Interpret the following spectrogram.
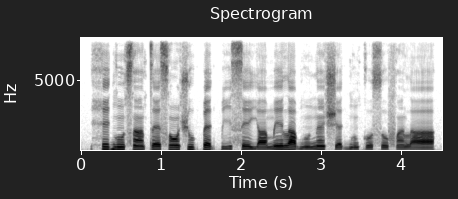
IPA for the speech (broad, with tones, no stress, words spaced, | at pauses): he˦ɡũ˦sã˧ tɛ˧sɔ̃˦ʃu˦k͡pɛ˦˨ k͡pi˨˦se˦˨ja˧ me˦la˦˨ bũ˨nɛ̃˧ ʃɛ˨ɡ͡bũ˨ko˨ so˨fã˨ la˨˦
